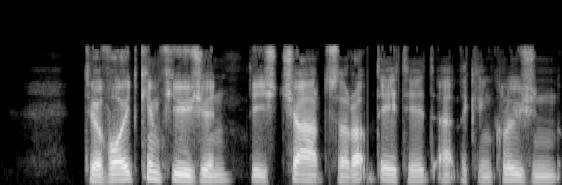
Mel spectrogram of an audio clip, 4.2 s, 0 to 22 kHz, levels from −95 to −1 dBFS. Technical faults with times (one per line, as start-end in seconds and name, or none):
2.46 unconcealed Bluetooth headset packet loss
2.76 audio missing between chunks
3.75 audio missing between chunks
